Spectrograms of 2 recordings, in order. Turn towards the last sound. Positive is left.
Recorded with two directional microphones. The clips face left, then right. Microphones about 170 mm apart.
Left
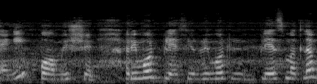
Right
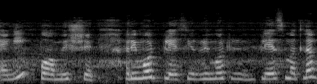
turn(degrees=-20)  # may be behind; listen again after turning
